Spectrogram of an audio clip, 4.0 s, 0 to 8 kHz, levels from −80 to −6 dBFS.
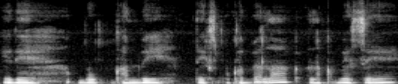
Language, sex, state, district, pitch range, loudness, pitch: Nagamese, female, Nagaland, Kohima, 150-175 Hz, -15 LUFS, 160 Hz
